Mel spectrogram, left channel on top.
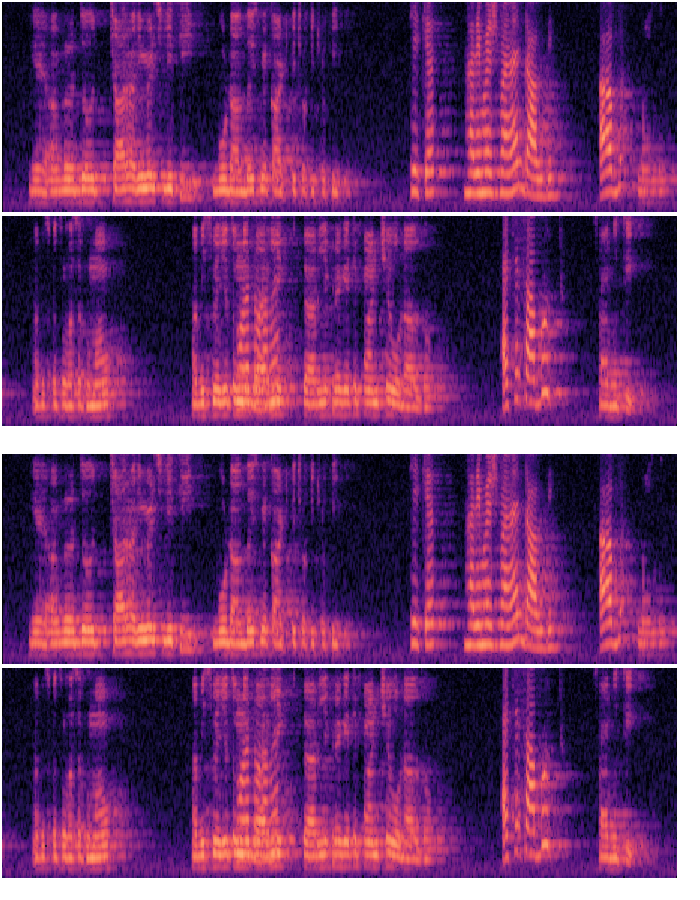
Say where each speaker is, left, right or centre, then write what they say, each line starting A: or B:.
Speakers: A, on the right; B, on the left.
A: ये अब दो चार हरी मिर्च ली थी वो डाल दो इसमें काट के छोटी छोटी
B: ठीक है हरी मिर्च मैंने डाल दी अब
A: डाल दो अब इसको थोड़ा सा घुमाओ अब इसमें जो तुमने
B: थोड़ा थोड़ा
A: गार्लिक
B: मैं
A: गार्लिक रखे थे पांच छह वो डाल दो
B: ऐसे साबुत
A: साबुती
